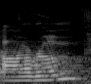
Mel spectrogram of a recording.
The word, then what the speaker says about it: Ahreum: So for those who don't know me, my name is or Ahreum. Sounds like autumn the season a little bit, but the first syllable is ah, so.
